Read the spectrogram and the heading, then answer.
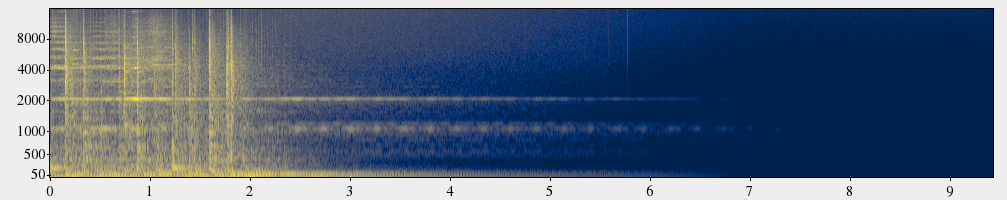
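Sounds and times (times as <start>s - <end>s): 
drum runner pattern: 0.0s - 4.8s.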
